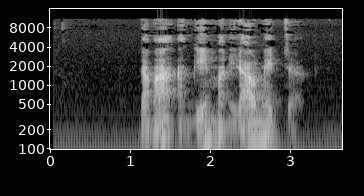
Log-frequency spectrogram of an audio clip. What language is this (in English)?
Catalan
